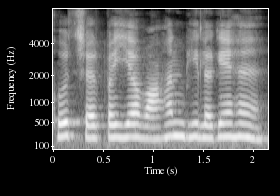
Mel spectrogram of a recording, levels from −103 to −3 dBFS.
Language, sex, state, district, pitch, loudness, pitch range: Hindi, female, Jharkhand, Ranchi, 235 Hz, -13 LUFS, 220-245 Hz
